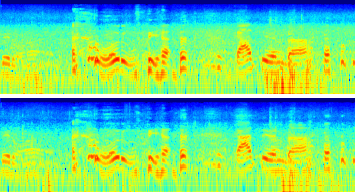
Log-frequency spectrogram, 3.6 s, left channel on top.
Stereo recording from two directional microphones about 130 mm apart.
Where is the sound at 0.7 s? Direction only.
15° left (ahead or behind).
